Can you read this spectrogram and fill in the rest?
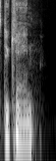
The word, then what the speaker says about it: Duquesne: It's Duquesne. – Yeah, what's the matter? You don't know how to pronounce stuff? Sorry, it just caught me off guard. Duquesne University in Pittsburgh, in the U.S.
